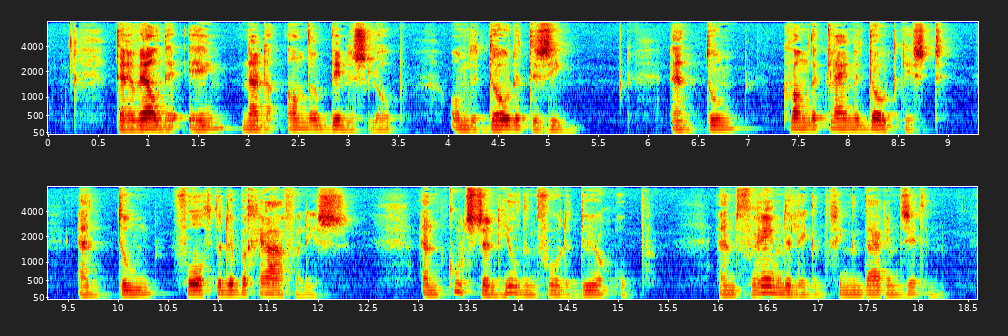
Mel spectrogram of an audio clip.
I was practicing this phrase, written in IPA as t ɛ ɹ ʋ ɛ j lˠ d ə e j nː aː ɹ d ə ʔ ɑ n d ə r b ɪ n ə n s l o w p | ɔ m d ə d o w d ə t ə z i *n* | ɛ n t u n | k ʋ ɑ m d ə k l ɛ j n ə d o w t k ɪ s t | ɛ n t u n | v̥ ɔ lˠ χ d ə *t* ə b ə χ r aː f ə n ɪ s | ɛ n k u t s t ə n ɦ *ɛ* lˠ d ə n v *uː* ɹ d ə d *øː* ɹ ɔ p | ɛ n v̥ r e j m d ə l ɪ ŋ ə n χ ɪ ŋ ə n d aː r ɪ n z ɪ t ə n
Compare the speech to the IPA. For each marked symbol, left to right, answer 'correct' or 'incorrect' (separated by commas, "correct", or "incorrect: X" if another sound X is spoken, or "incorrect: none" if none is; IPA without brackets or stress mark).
correct, incorrect: d, incorrect: i, incorrect: ʊː, correct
